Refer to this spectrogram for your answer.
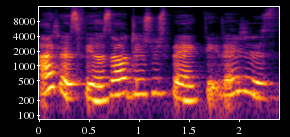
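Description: A woman hosting a casual live stream from home, chatting to viewers and to her houseplants. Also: high-pitched. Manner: slow, chatty, talks to her plants and to viewers reading comments.

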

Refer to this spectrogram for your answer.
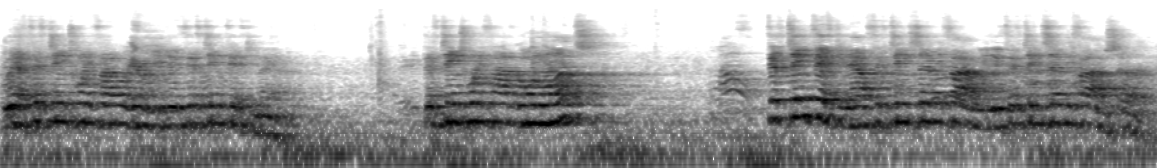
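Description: A man working as a charity auctioneer, calling out bids briskly and coaxing the crowd to raise them. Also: sits high. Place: large hotel ballroom. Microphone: handheld mic, filmed from far back. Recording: echoey ballroom from far off.

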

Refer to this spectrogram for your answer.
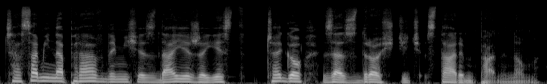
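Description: A man's voice: fairly low pitch, sing-song, a little mellow, no echo, studio quality. A man voicing a young girl who plays mother, scolding and fussing over the children. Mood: fussy. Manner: fussy, scolding, brisk. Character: motherly girl playing house.

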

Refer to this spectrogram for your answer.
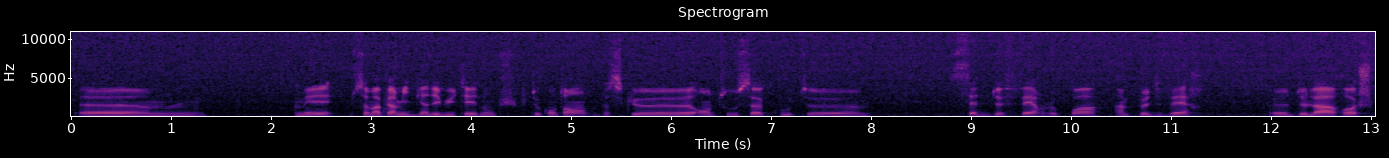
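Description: A young man in a casual let's play, explaining his game setup slowly with many hesitations, speaking into a headset. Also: medium pitch, darkish tone, a little hiss or hum. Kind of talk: casual gameplay commentary.

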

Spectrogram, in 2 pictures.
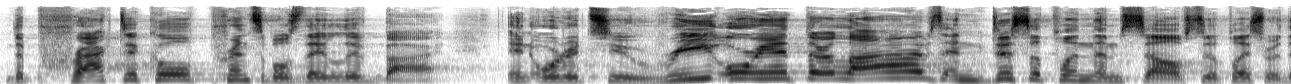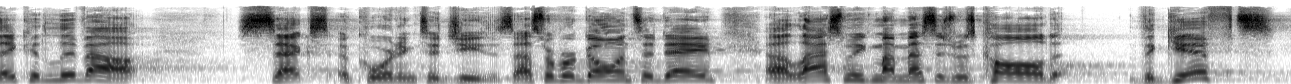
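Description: A man in his thirties preaches from a large auditorium stage, holding a handheld mic. His voice sits high for a man, and his conversational delivery is full of asides. The sound carries a long hall reverb. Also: moderate pace. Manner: energetic, conversational preaching with asides and rhetorical "right?". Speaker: pastor. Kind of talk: sermon.

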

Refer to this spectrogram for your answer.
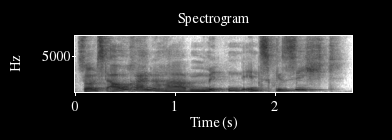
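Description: A man voicing a hunched, spiteful old witch in a fairy tale reading, with a croaking, hoarse voice and drawn-out sing-song mutters. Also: sits high, huge pitch swings, voice pushed up, full character voice. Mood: menacing.

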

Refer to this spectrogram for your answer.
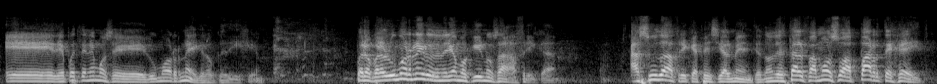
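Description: A man performing a stand-up comedy monologue in a dry, understated deadpan manner. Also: fairly high pitch, a little fast. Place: stage before a live audience. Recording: live show with audience and faint noise.

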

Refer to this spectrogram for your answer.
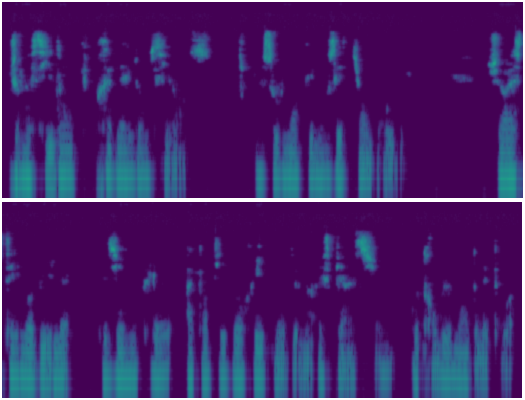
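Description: Breathy whispering man reading aloud. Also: mid-range voice, no echo. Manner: slow, hushed, breathy whisper. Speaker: ASMR reader. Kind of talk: whispered ASMR reading of a novel. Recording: dull lo-fi recording.

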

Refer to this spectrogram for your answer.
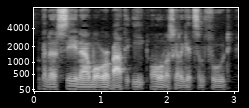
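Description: Very deep gravelly New man. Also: steady tone, fast talker, a little mellow. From Brooklyn, New York. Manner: rambling, chatty, many fillers. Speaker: stock vlogger. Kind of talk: casual chat to camera. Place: dark indoor room. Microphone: phone at arm's length.

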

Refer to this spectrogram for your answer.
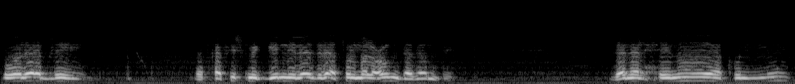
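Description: An actor playing a blustering, sly village mayor with an Egyptian accent in an old film. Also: male voice, a little high, steady tone, fairly quick, pauses often, dry recording, natural voice. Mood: coaxing. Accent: Egyptian Arabic. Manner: bossy and blustering, then smoothly coaxing. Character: pompous, sly village mayor, middle-aged man. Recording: tinny, distant old film soundtrack.

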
